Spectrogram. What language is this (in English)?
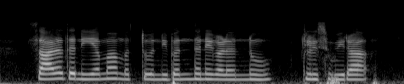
Kannada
